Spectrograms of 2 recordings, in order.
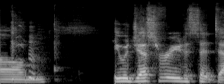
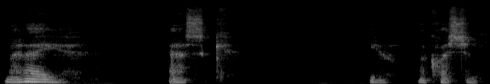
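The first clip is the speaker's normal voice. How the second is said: put-on quiet, hesitant old stranger; soft blind stranger; 6 dB quieter than usual. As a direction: speak softly like a wary blind man. NPC asks softly.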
